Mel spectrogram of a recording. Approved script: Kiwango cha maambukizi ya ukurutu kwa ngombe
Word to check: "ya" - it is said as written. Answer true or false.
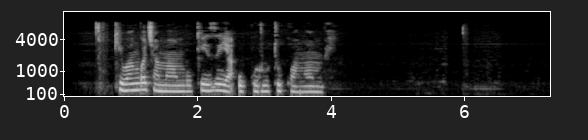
true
